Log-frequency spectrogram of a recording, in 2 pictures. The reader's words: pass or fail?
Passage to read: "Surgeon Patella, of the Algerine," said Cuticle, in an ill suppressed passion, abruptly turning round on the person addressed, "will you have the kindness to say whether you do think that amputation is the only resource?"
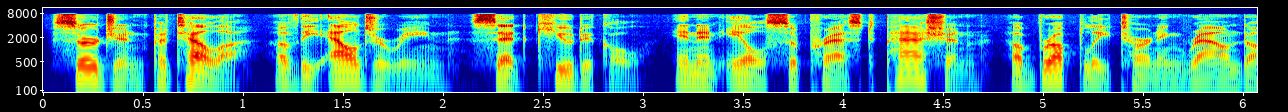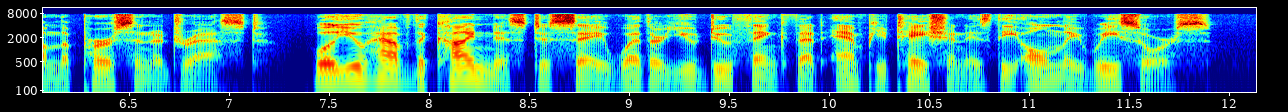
pass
